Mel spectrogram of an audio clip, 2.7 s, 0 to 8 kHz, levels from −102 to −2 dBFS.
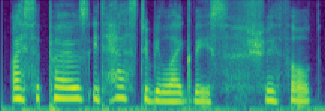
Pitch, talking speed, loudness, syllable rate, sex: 210 Hz, 220 wpm, -19 LUFS, 5.5 syllables/s, female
